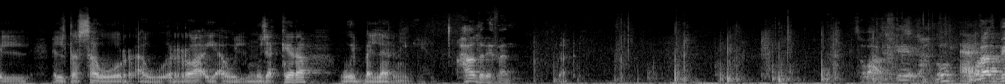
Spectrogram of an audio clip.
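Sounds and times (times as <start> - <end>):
footsteps on office floor: 5.3 - 9.6.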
